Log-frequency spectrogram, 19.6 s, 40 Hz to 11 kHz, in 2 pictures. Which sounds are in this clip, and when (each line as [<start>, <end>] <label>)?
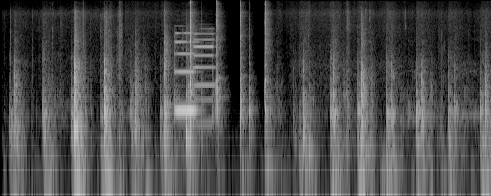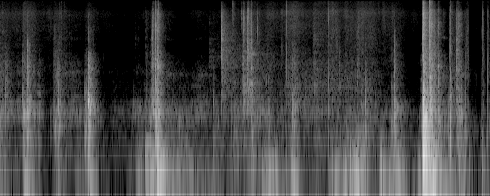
[0.00, 3.75] footsteps
[3.23, 4.33] bell ringing
[3.78, 5.50] light switch
[5.87, 11.81] footsteps
[12.65, 15.14] door
[15.53, 18.10] footsteps
[18.20, 19.52] door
